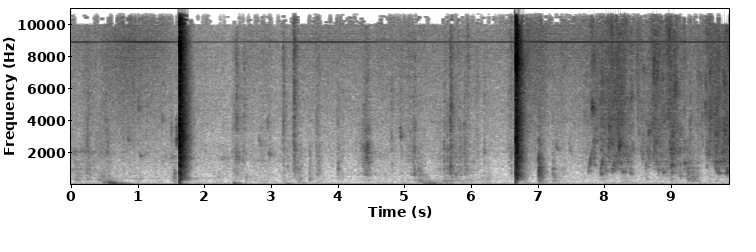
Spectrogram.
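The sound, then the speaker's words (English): A tiny jewellery ring box snaps shut twice, each a sharp, loud click several seconds apart, with faint rustling and handling noises in between. “It snaps shut. That tiny jewellery box, a ring box.”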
